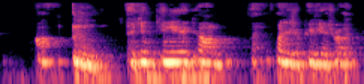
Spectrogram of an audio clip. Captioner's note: coughing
